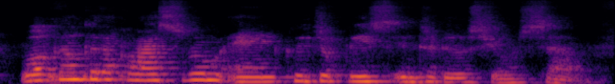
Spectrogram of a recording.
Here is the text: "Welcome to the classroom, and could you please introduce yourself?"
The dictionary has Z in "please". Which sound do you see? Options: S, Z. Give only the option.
S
